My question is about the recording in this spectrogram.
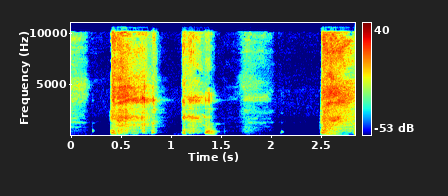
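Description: Harsh coughing from a person choking on phlegm after laughing: four rough, throaty bursts, the third softer than the others, heard alone with short silent gaps between.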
